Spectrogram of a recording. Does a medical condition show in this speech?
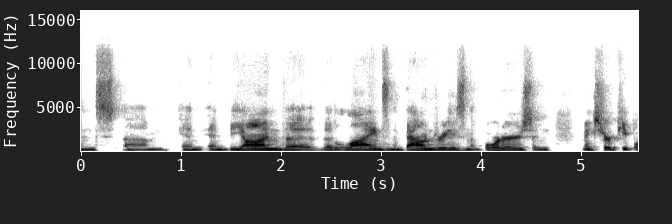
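No.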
